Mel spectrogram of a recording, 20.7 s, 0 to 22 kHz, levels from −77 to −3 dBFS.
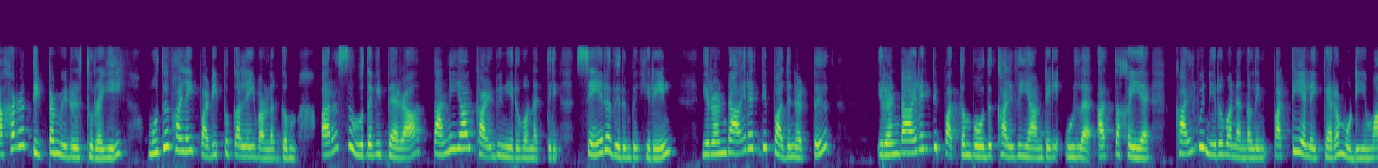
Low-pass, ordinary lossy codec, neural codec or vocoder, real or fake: none; none; codec, 16 kHz, 1 kbps, X-Codec, HuBERT features, trained on LibriSpeech; fake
